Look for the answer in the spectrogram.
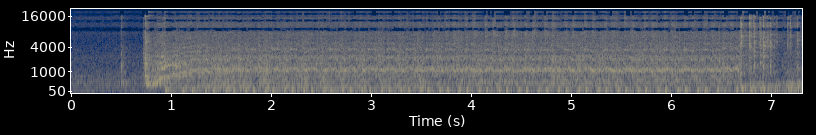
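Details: John Deere V-twin mud mower after the carburetor fuel solenoid was wired to the key switch, with no fuel poured in: catches almost instantly on cranking and settles into a steady, even fast idle with no misses. Starts and runs normally.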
